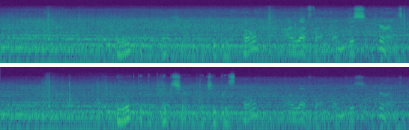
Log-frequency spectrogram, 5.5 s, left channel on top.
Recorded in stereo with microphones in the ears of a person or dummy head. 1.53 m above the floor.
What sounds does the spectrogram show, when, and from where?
0.0 s a helicopter: 35° left (ahead or behind)
1.6 s a man speaking: 55° right (ahead or behind)
3.2 s a man speaking: 60° left (ahead or behind)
